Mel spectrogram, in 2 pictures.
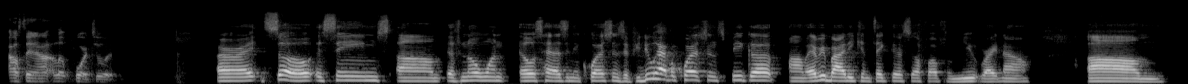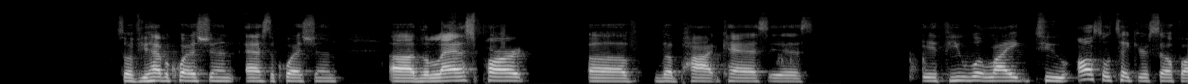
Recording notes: Investors Gallery is a live Zoom open to the public. Investors Gallery is recorded and filmed in the Art Gallery built in the home of the Principle of Dimensional Capital Partners.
